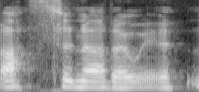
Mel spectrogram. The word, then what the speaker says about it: ostinato: You have an essay on ostinato. Am I saying that right? Ostinato? – Yes.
